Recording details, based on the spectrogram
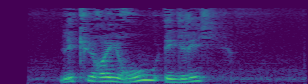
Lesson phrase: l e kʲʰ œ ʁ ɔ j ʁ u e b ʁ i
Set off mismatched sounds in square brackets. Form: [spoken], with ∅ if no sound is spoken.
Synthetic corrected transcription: l e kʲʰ [y] ʁ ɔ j ʁ u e [ɡ] ʁ i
